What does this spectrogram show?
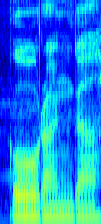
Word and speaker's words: Gauranga: Gauranga has 4 syllables. Go, Ra, Anga.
